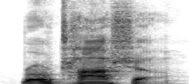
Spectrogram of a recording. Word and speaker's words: Rotasha: It's pronounced, but with an O. Rotasha.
